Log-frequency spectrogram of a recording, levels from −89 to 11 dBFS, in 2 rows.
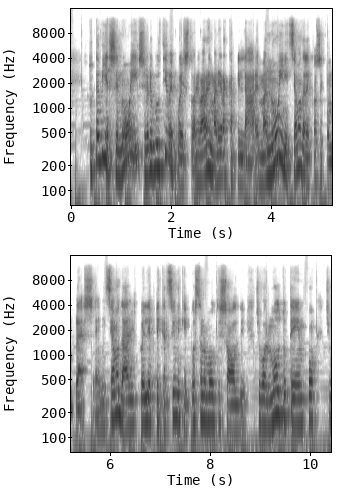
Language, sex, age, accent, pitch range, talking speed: Italian, male, 10-29, native, 135-175 Hz, 175 wpm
